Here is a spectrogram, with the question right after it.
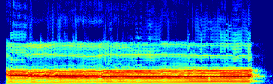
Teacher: Paling gampangnya Anda mengucapkan a, tidak ada sekat, udara mengalir saja, mengalir. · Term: hamzah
